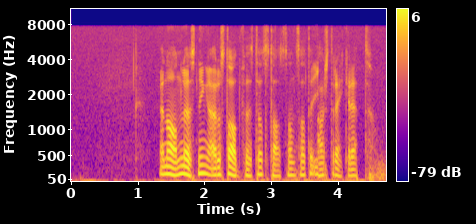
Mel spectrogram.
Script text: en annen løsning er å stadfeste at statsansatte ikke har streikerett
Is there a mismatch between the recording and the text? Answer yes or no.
yes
